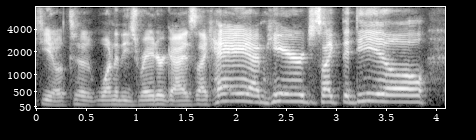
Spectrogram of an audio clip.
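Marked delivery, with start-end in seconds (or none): 1.7-3.9 put-on high raised yell, "deal" stretched out. Retelling a woman getting out and calling to the raiders, imitating her yelling. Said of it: "she starts yelling".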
